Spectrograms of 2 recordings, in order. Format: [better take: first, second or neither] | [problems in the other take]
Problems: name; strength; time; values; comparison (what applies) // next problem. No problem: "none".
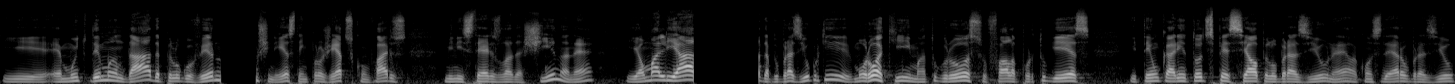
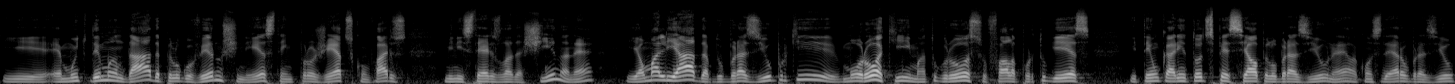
second | audio freezing; at 2 s and at 7 s for 0.5 s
